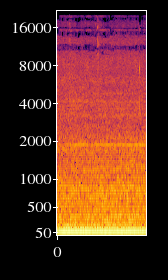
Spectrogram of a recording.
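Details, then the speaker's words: 2016 Lennox 2.5-ton air-conditioner condenser at a hotel, apparently with a Copeland scroll compressor: deep, smooth, constant hum with a faint fan hiss and no knocks, rattles or squeals. Normal running. "There's a couple more Lennox units running. Here's this one. Sounds like it has Copeland."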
